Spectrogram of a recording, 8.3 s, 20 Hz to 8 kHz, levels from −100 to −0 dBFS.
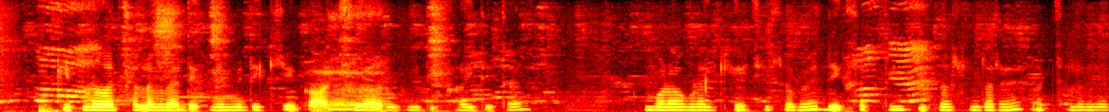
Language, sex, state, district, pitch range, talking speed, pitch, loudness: Maithili, female, Bihar, Supaul, 185-215 Hz, 210 wpm, 205 Hz, -21 LUFS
